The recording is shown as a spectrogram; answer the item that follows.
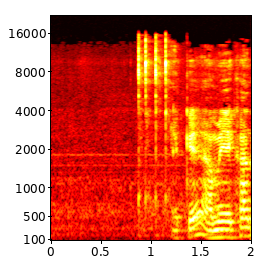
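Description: A quick cluster of four or five sharp computer clicks about a second in, then a man starts speaking.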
